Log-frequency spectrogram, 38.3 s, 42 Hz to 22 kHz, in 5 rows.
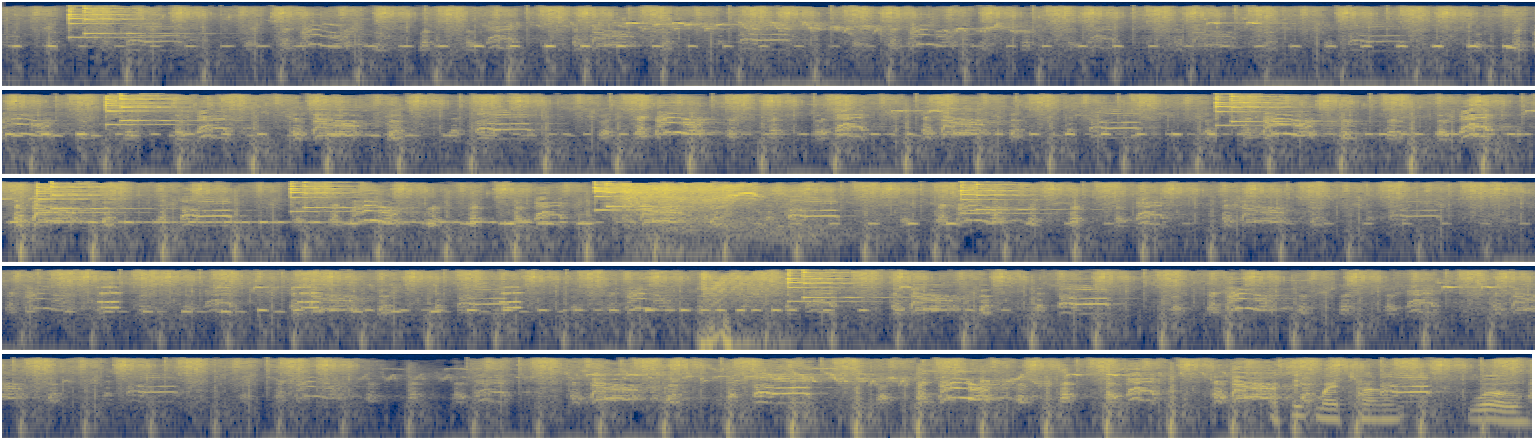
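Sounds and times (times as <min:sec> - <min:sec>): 
chicken clucking: 0:00.0 - 0:38.3
brief noisy burst: 0:18.3 - 0:19.8.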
